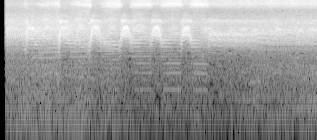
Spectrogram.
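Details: Cicadas fill the air with a dense, hissing high buzz, overlaid by brighter pulsing swells that recur about every half second.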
